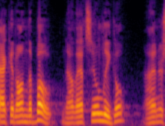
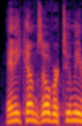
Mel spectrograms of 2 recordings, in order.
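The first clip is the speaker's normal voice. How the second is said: ordinary talk, nothing marked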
